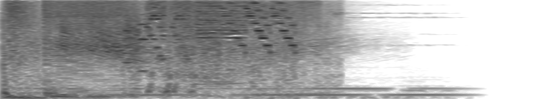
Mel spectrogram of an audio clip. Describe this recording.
Radio Imaging Element
Sound Design Studio for Animation, GroundBIRD, Sheffield.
